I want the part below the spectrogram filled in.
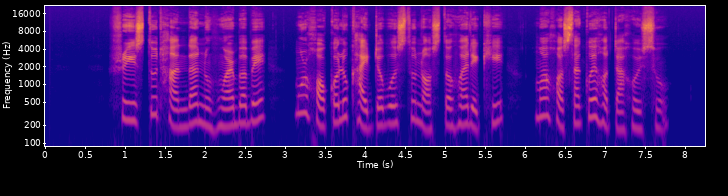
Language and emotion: Assamese, sad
